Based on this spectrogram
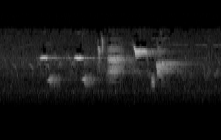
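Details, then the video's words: {'caption': 'High-pitched song sparrow song from eastern North America: two crisp introductory notes followed by a cluster of buzzy, slurred phrases, clean and close with little background.'} "Song Sparrow Bird Song"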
